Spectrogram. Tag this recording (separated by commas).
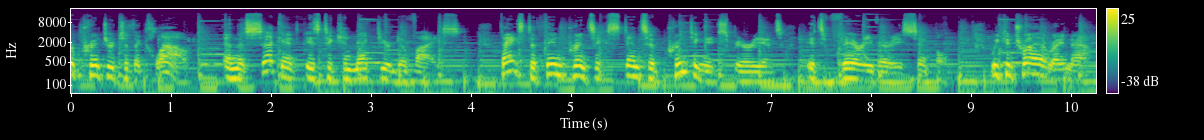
Music, Speech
